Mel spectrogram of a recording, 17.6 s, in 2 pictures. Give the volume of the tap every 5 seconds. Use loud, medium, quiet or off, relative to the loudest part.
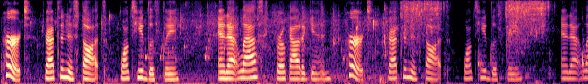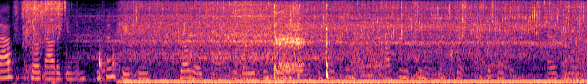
quiet, medium, loud, loud.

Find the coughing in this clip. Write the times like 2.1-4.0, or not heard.
12.9-13.8.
